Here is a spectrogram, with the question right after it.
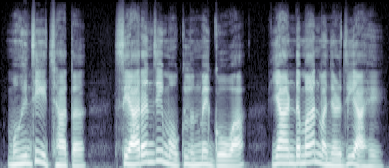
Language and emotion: Sindhi, neutral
